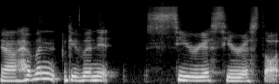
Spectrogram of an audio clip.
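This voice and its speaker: In a Singaporean accent, a woman talks with lively intonation and a dark, mellow tone. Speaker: YouTuber. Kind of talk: interview. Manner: hesitant, many fillers.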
